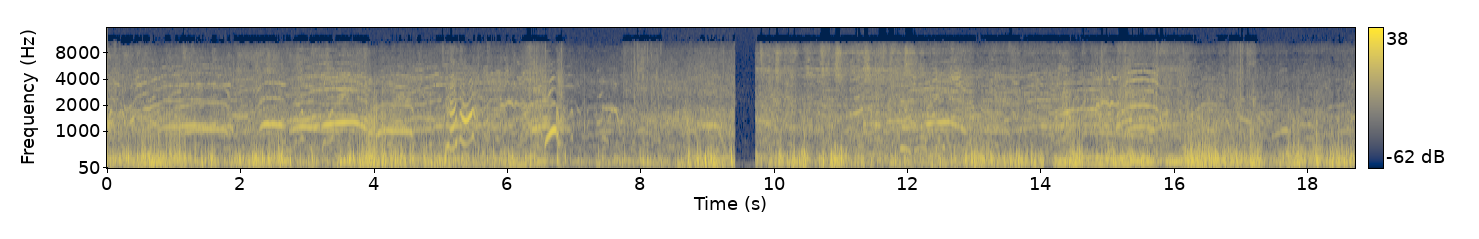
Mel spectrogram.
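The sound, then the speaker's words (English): Strong wind roars and buffets steadily for the whole stretch, loud, with a brief drop-out midway and faint higher squeaks and murmurs riding over the rumble. “The wind just blowing and gusting.”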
